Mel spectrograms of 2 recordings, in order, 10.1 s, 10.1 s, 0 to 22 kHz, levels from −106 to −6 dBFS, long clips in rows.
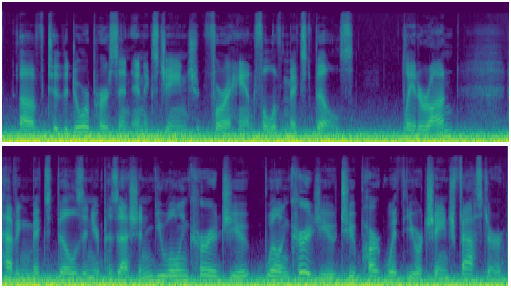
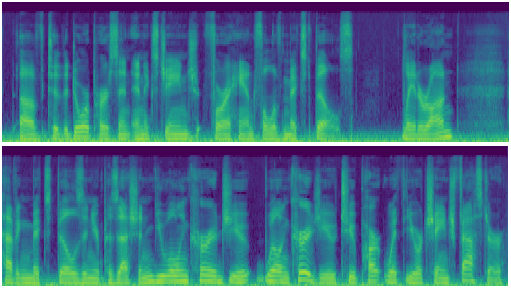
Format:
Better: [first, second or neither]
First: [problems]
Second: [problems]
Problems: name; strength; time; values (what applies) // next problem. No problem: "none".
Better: second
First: low rumble; loud; throughout; 2 dB below the speech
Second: low rumble; faint; throughout; 25 dB below the speech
